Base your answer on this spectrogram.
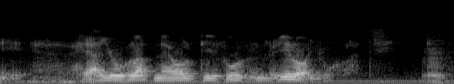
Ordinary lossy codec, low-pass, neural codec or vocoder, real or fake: none; 5.4 kHz; none; real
